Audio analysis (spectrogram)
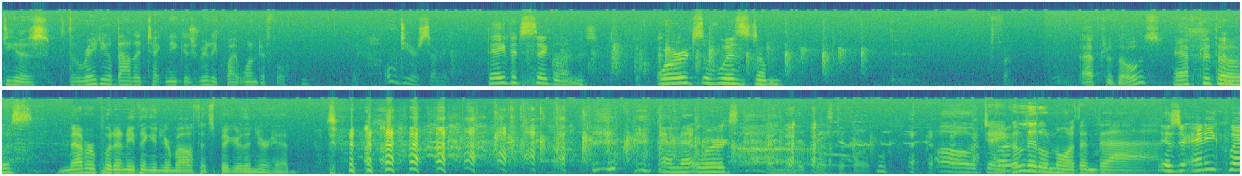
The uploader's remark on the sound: This was recorded live at Folk Alliance International in 2015.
